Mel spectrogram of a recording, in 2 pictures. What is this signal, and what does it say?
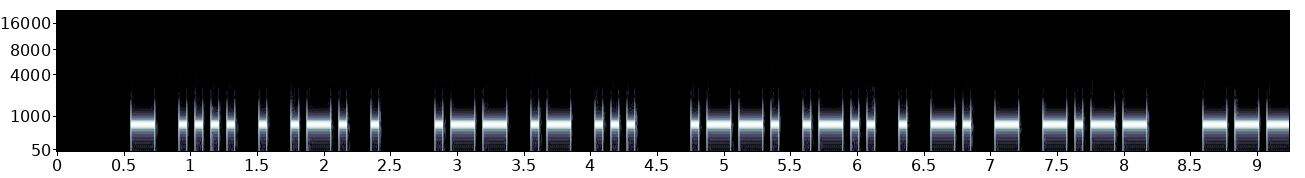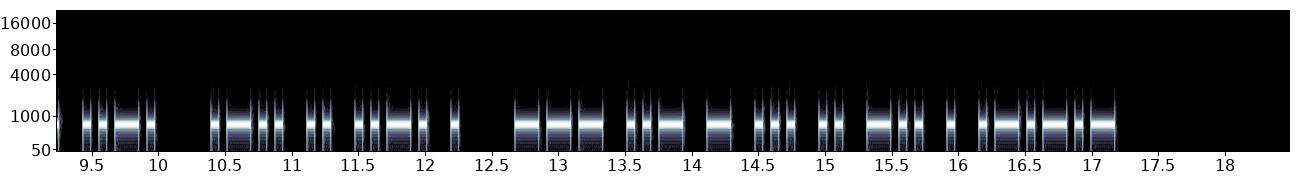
Morse code, heard as a keyed tone, about 20 wpm, 700 Hz. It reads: THERE WAS PLENTY OF LIFE OUTSIDE.
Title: Sentences from Top 1300 Words 20wpm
